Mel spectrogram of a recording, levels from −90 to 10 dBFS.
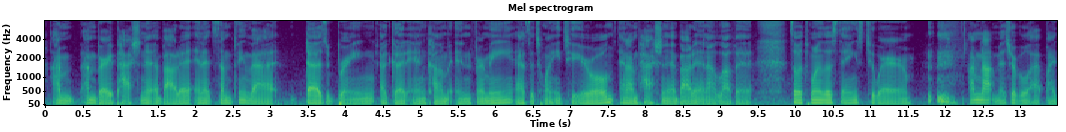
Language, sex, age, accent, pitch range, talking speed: English, male, 20-39, American, 80-90 Hz, 190 wpm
